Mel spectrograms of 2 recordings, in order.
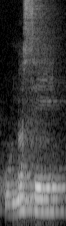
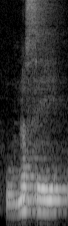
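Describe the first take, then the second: Both takes have the same delivery.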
